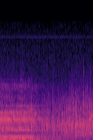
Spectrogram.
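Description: A man sings into a microphone with band accompaniment.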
